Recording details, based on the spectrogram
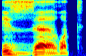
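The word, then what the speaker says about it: إذ زاغت: Di sini Imam Ibn Hisham ini membaca dalnya itu diidghamkan ke huruf zai. Jadi dibacanya izzaghat.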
